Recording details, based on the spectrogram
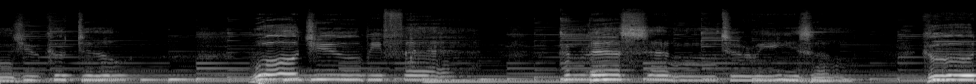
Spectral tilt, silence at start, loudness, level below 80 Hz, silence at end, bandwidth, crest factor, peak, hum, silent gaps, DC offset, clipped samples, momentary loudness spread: -7 dB/octave; 0 s; -24 LUFS; -46 dBFS; 0 s; 12.5 kHz; 18 dB; -4 dBFS; none; none; under 0.1%; under 0.1%; 16 LU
